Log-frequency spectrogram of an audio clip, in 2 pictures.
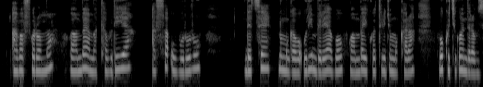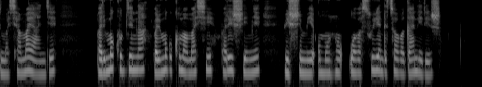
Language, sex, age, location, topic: Kinyarwanda, female, 18-24, Kigali, health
